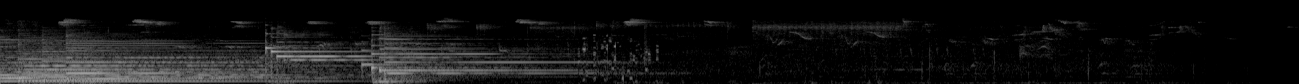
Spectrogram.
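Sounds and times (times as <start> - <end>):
chiming music: 0.0 - 6.6
birds chirping: 0.0 - 12.5
background hiss: 0.0 - 12.9.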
